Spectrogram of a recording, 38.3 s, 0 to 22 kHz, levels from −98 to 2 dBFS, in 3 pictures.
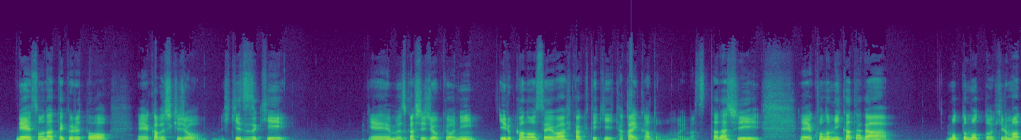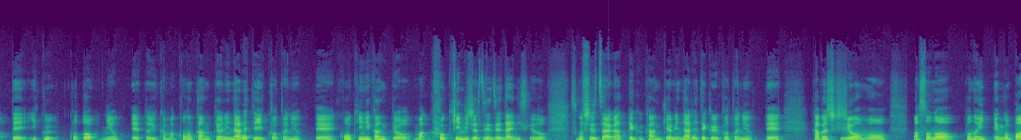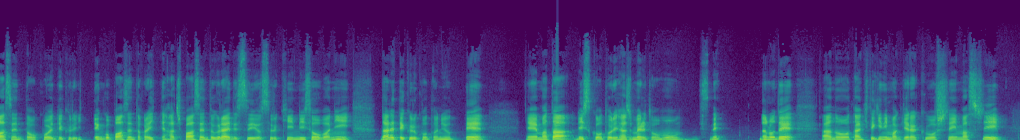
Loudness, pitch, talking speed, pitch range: -20 LUFS, 140 Hz, 335 characters per minute, 115-170 Hz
